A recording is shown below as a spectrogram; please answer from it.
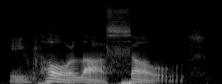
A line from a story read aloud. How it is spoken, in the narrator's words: she murmured from her chair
